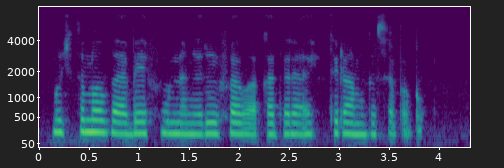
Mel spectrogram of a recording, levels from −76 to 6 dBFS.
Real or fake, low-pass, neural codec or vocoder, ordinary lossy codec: fake; 7.2 kHz; codec, 44.1 kHz, 7.8 kbps, DAC; Opus, 16 kbps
